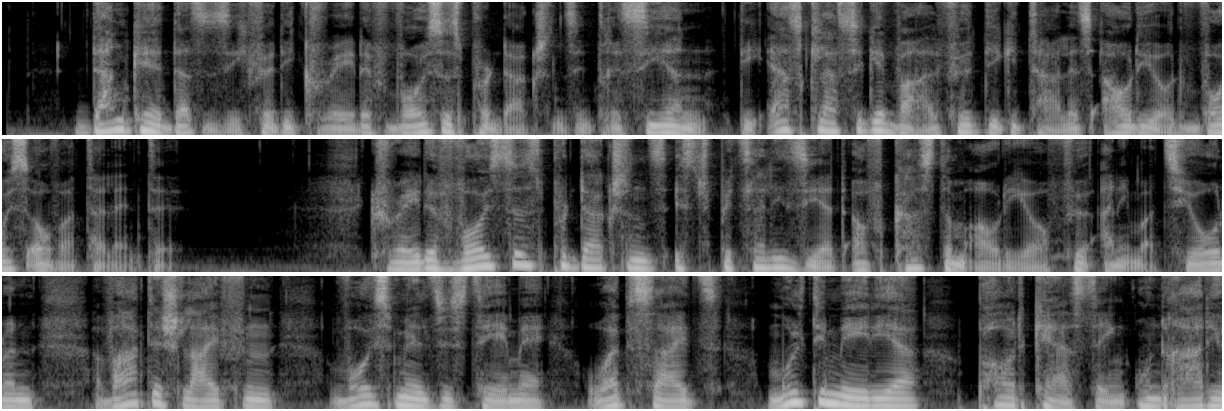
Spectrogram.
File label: German male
